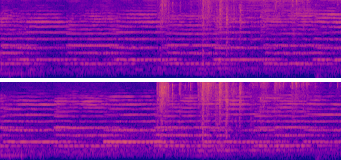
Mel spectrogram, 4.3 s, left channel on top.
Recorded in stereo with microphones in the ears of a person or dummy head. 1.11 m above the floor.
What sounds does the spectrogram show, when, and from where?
1.9 s keys jangling: 70° right (ahead or behind), 0.6 m; by 4.3 s 45° right (ahead or behind), 2 m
